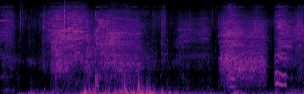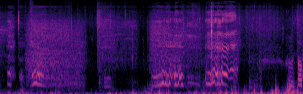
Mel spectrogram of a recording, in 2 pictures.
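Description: A young man blows hard into a balloon in short puffs.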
